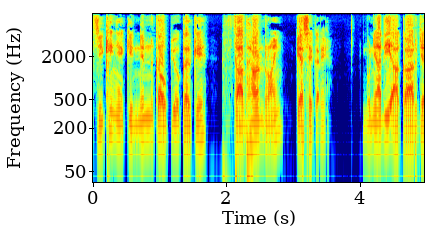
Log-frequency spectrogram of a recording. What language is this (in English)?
Hindi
